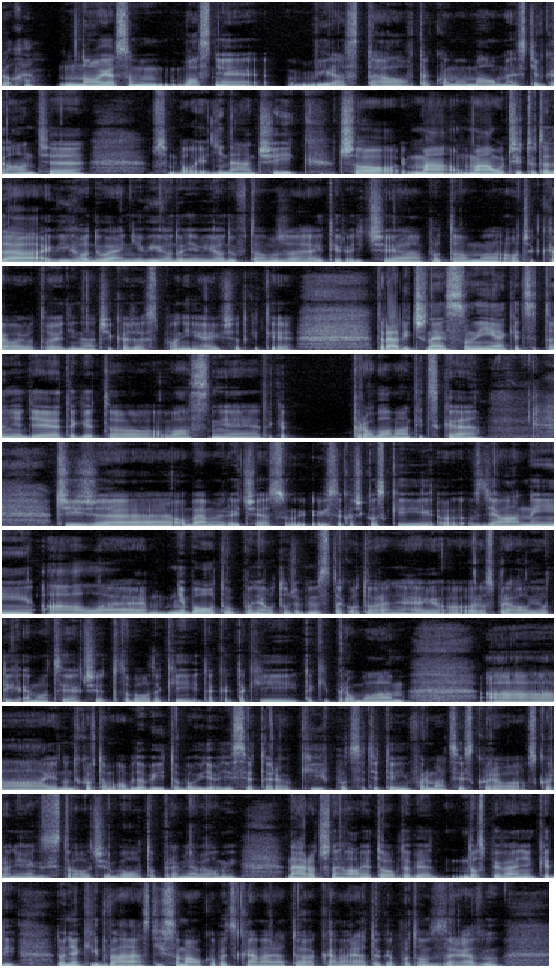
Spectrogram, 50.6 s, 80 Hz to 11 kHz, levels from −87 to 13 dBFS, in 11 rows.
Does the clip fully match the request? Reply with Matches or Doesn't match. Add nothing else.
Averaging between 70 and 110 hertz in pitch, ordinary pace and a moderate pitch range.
Doesn't match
